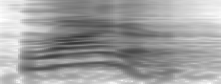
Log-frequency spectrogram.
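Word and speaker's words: writer: a group public general Ryder Ryder W silent T sub D Ryder Ryder a person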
